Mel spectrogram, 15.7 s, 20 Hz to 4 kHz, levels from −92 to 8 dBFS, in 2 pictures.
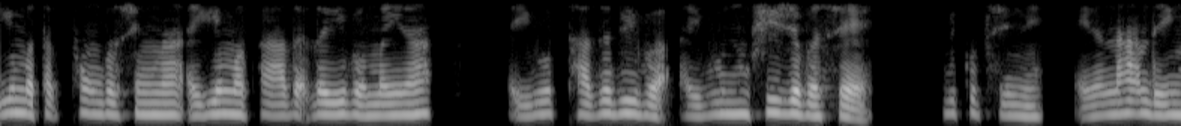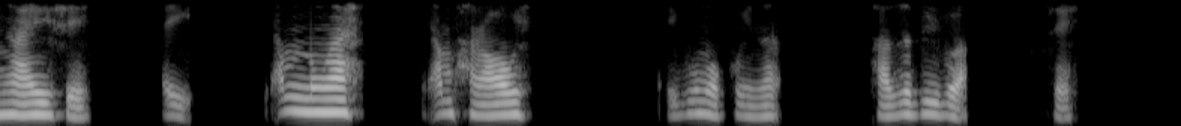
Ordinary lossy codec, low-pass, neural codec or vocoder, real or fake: none; 3.6 kHz; none; real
